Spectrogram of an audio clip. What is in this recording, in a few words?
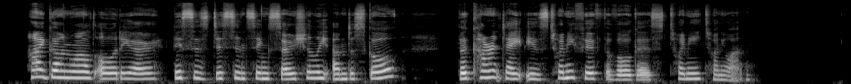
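Female verification; GWA Verification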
